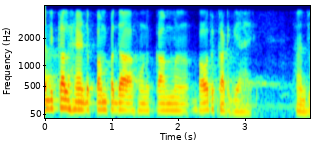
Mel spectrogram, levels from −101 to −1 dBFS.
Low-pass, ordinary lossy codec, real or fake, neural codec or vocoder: 3.6 kHz; none; real; none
